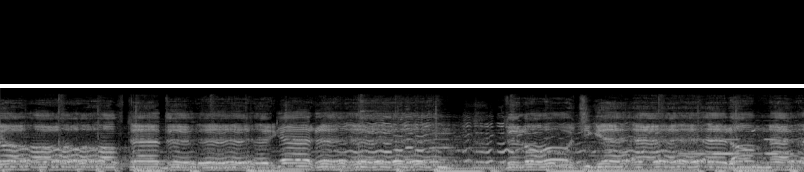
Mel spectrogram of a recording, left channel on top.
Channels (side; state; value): left; silent; 64 dB below the other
